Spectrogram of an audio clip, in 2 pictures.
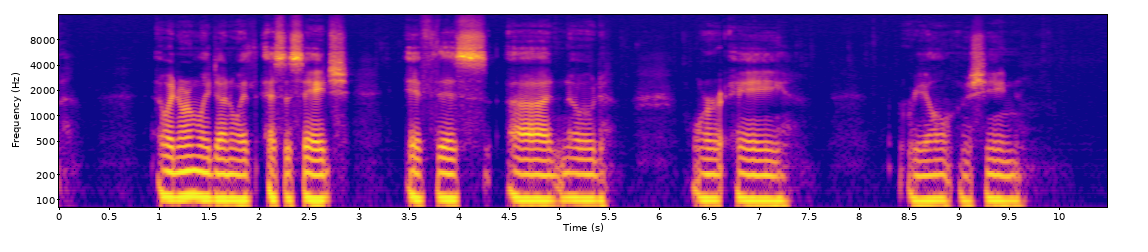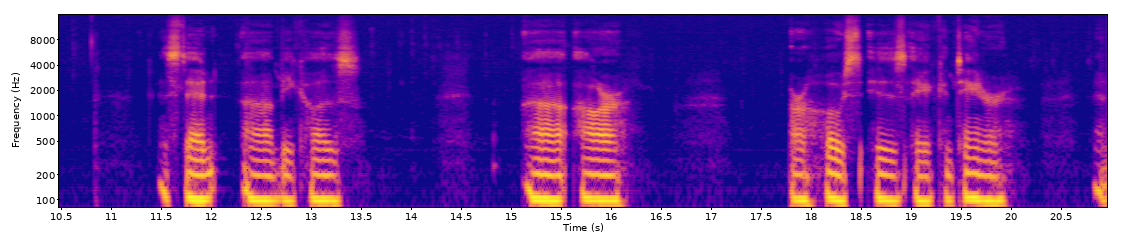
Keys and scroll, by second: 0.8-15.6 typing, 16.8-20.9 typing.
